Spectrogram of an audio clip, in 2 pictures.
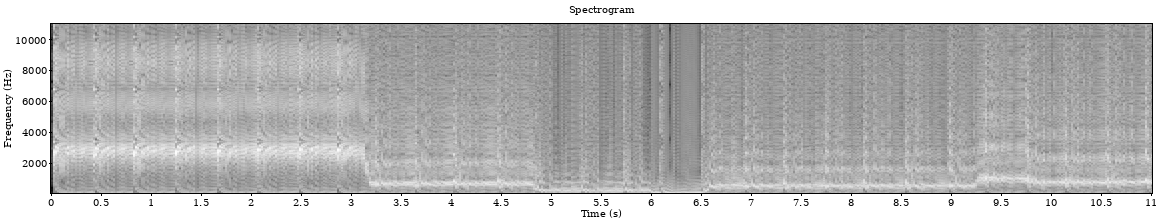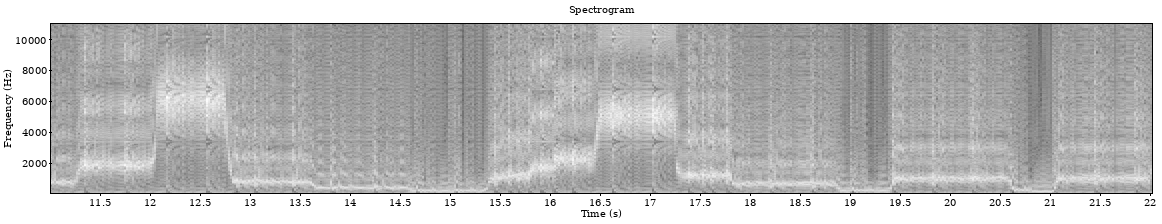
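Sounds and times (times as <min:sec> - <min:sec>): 
synth core kick drum: 0:00.0 - 0:21.9.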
